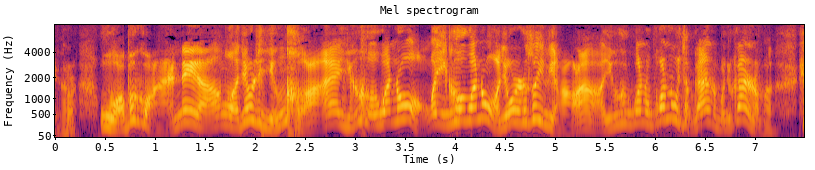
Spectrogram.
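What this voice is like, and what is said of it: Imitating 童漠男 with Beijing accent. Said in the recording (Chinese): “我学一下童漠男北京口音 ... 北京口音学的怎么样？”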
